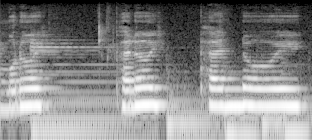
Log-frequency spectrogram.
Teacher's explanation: It's like a diphthong at the end, it's like you've put a U in it.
